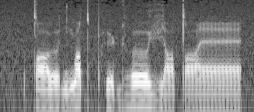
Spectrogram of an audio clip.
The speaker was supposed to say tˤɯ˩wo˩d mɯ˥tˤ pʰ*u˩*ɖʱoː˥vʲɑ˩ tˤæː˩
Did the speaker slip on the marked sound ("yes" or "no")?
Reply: yes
